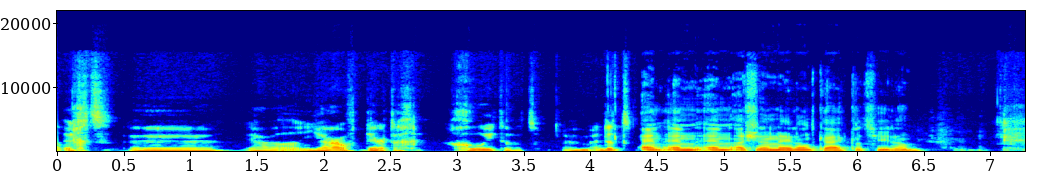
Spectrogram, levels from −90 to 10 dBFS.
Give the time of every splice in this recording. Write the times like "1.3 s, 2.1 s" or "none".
3.7 s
